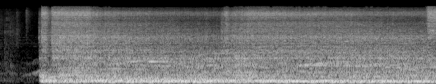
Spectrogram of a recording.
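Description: A live rock band comes back in all at once about half a second in, after a quiet break: a sudden loud crash of drums and cymbals, then the full band keeps playing hard and dense.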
